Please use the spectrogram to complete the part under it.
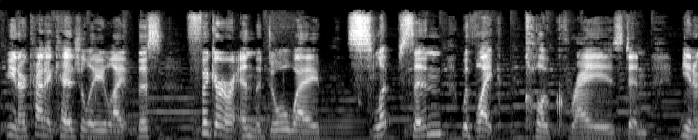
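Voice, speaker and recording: A woman's voice: medium pitch, pushed and bright. A woman with a New Zealand accent narrating a tabletop roleplay game as game master in a chatty, informal way.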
